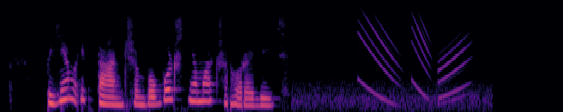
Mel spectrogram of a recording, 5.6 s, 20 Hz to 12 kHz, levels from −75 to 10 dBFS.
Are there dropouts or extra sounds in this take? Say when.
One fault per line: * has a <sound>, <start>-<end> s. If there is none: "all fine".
* has a dropout, 2.3-2.3 s
* has a chirp, 3.6-4.8 s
